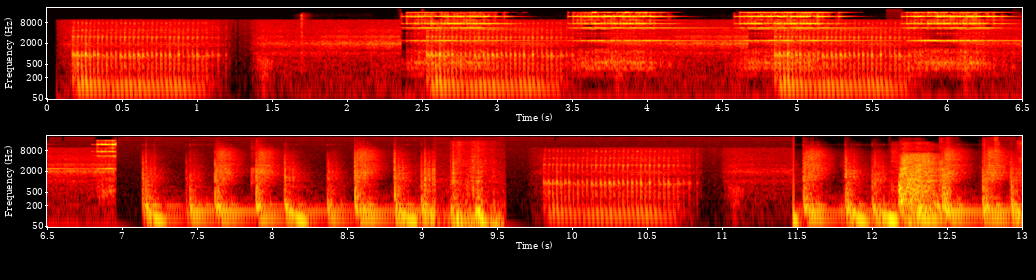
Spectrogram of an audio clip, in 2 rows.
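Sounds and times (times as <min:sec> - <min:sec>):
high electronic ringing tone: 0:02.4 - 0:07.0.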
